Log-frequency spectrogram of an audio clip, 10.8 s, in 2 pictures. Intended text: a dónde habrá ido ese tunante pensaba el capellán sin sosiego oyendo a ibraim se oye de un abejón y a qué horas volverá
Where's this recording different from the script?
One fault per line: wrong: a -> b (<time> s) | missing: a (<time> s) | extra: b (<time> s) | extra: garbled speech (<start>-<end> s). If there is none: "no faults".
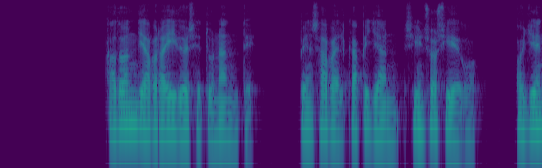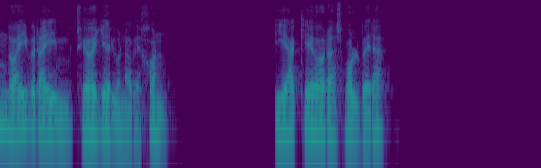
no faults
